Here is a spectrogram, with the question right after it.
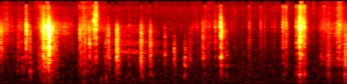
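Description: A folded sheet of paper torn in half by hand gives faint, close crackling rips in short, uneven bursts, with no talking.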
